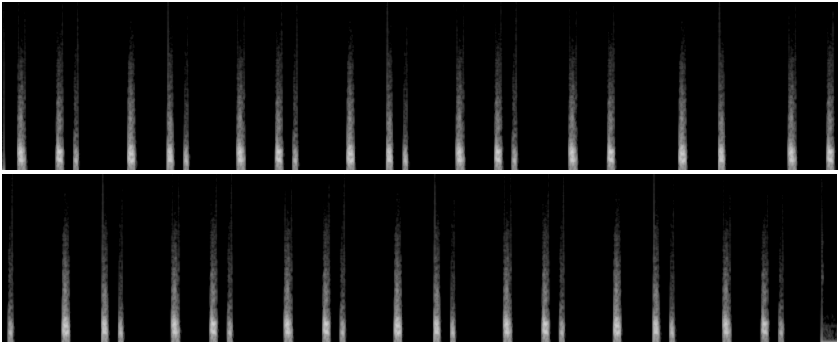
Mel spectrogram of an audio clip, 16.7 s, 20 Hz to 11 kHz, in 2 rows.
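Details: Teaching recording: heart sounds about 55 a minute, each beat followed by a soft, low extra sound about 150 ms after S2, best heard with the bell with the patient in left lateral position: third heart sound (S3 gallop).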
